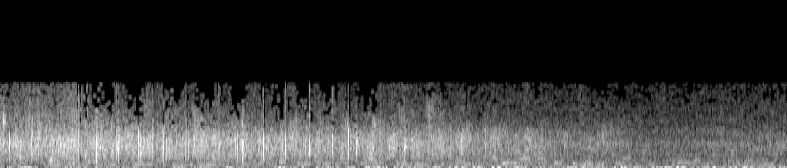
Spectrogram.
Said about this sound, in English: Clap for me now.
